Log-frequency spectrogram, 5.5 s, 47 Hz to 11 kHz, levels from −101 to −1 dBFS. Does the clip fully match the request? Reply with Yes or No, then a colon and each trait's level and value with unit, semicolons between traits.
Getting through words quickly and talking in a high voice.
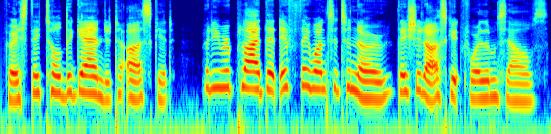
Yes: fast, 250 wpm; high, 240 Hz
